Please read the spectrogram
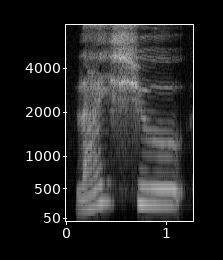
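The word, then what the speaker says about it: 来週: And here we pronounce rai. Raishu, next week.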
